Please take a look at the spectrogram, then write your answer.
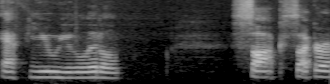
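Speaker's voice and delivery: ordinary delivery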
